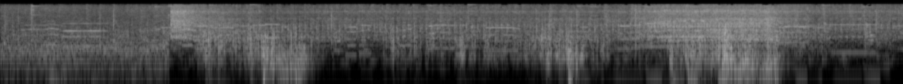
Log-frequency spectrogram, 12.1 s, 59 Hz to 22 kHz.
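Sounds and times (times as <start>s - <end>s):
rushing ride noise: 0.0s - 12.0s
motorcycle engine and wind rumble: 2.9s - 4.2s, 7.0s - 8.1s, 8.9s - 10.5s.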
